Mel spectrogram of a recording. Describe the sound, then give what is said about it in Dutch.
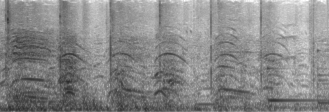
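A crowd of teenagers on a swinging pirate-ship ride shouts the word "freedom" in unison, repeated about every half second, loud, with a dense crowd roar underneath. “En op een gegeven moment hoor ik dat al die jongere eh, tieners voornamelijk die in dat schip zitten, die schreeuwen freedom.”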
